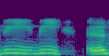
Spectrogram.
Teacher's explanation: جب را میں کیا ہوتا ہے, باریک را میں ہوتے ہیں ری ری, زبان کی فرنٹ سائڈ اوپر والا حصہ ہی اوپر تالو کے چپک رہا ہوتا ہے, بینڈ نہیں ہوتی, اس کا پیچھے والا حصہ نیچے والا حصہ نہیں لگ رہا ہوتا راس اللسان کا.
